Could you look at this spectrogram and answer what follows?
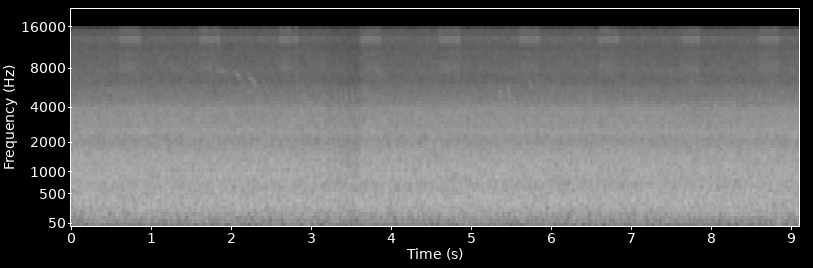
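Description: Steady, even rushing noise of the Guadalhorce river running through the rocky gorge.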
